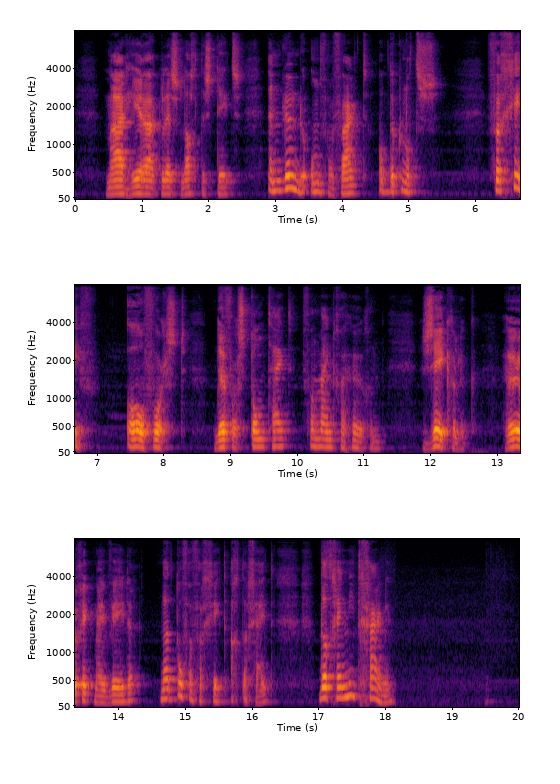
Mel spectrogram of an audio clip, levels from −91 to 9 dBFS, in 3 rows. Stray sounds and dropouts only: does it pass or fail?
pass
